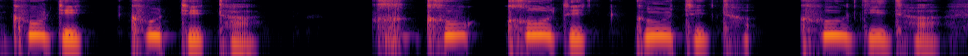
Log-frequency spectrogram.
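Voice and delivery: "coup d'état" attempted high, French-style; practised French pronunciation. Streamer practising after the French tutor, French-style "coup d'état".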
